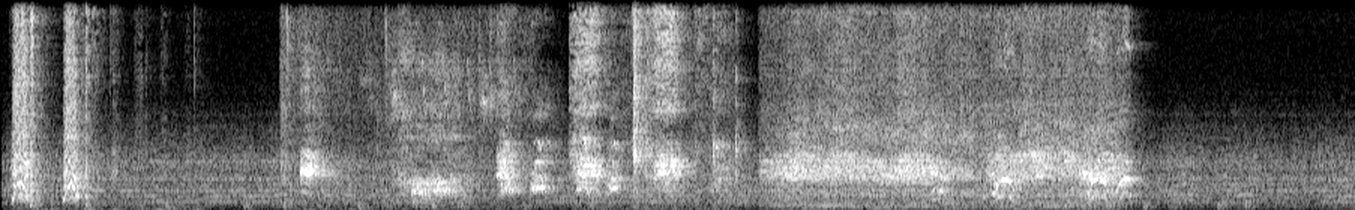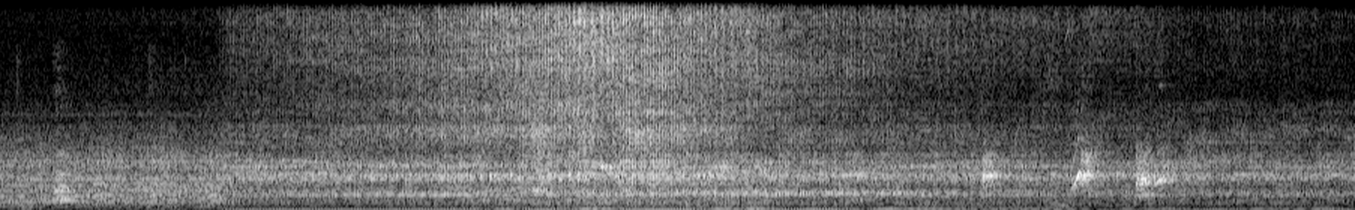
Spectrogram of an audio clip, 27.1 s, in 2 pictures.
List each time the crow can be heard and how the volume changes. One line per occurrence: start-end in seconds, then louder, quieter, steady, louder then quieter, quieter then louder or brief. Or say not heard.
2.8-11.3 steady.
